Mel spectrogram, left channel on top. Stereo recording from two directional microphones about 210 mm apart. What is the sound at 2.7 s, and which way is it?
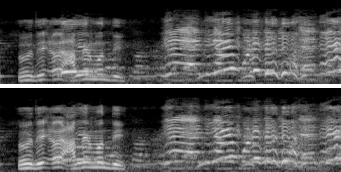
Speech, 40° left (ahead or behind).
